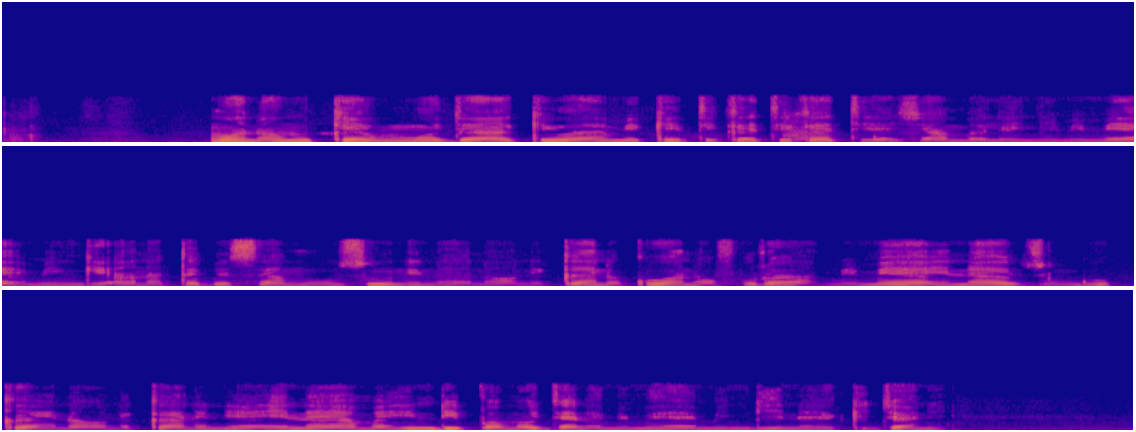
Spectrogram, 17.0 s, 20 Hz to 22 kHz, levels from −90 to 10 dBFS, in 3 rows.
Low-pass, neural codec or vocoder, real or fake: 7.2 kHz; none; real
